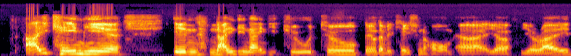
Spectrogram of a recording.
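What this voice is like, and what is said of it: Strong German Bavarian accent. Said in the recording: “your accent gives away the fact that you're not originally from the Cariboo... I still have a strong accent... due to coming from Germany, from the Bavarian Alps”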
